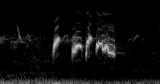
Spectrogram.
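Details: Red-whiskered bulbul song played to excite caged birds in Thailand: one short phrase of about five loud, warbled whistled notes rising and falling, with faint chirps from other birds before and after.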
